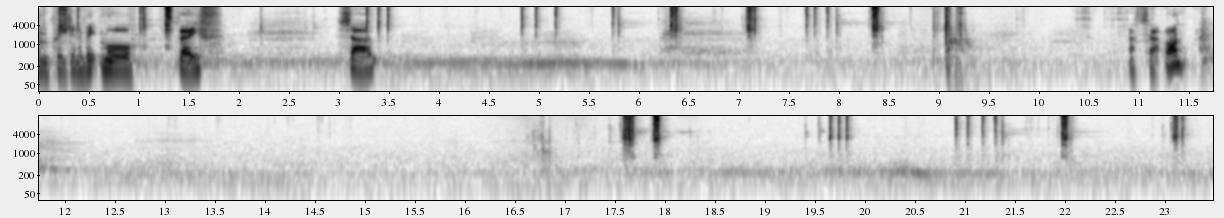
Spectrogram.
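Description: A hand tool clicks and snaps sharply.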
